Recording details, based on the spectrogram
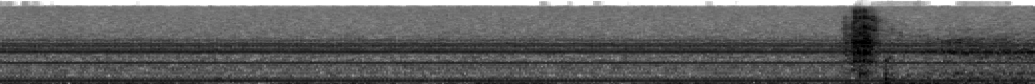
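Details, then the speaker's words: National HRO Sixty receiver: a constant low buzzing mains hum from the speaker with no audio. Audio was never found at the back, though the IF signal can be heard with a signal tracer. "Okay, I'm going to shut it off because I don't think the hum is going to reveal too much more than it's already revealed. So, I never ever found audio back here, which is another curious thing."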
